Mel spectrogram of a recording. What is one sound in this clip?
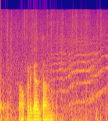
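A young man speaks briefly into a microphone.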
